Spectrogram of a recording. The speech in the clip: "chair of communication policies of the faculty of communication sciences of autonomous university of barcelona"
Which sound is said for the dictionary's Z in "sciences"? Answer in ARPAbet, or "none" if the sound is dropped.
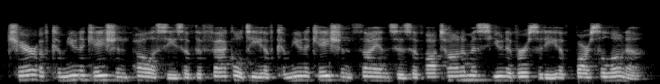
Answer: Z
